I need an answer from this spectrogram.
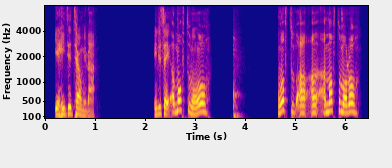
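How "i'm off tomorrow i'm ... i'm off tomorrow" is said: odd put-on northern English accent, high and slow. While building something, quoting what he said to the speaker, in a weird northern voice. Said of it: "In his weird northern voice".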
